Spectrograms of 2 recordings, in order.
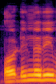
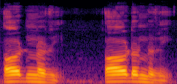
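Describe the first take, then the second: First: ऑर्डिनरी with a clear "di" in the middle; common pronunciation. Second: ऑर्डिनरी with the middle i dropped, "aad-nuh-ree"; proper pronunciation. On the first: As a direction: say ऑर्डिनरी in four beats, or-di-na-ree. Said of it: "अब इसको ऑर्डिनरी बोलते हैं". (आम उच्चारण, ऑर्डिनरी में "डि" साफ़) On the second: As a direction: say ऑर्डिनरी as three beats, silent middle i. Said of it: "वैसे होता है ऑर्डिनरी". (सही उच्चारण, ऑर्डिनरी में बीच की "इ" silent) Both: Shown as a demonstration.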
